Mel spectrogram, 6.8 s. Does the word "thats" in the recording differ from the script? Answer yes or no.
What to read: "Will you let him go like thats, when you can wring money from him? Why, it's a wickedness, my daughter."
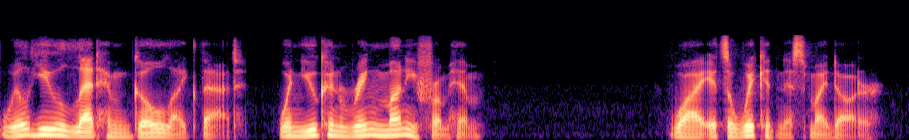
yes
